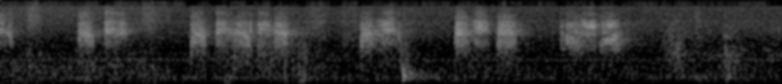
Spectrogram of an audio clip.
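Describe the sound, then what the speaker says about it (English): A marker scratches across paper while a word web is filled in, a series of short, faint strokes in quick bursts with brief pauses, heard close in a quiet room. "So I'm going to write that at the top of my web."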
